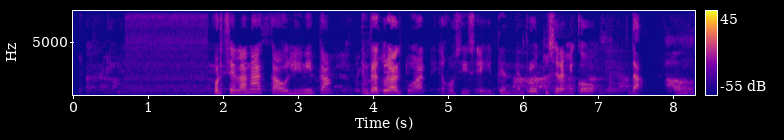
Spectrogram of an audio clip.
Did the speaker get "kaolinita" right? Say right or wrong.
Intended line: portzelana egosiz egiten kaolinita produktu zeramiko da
wrong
